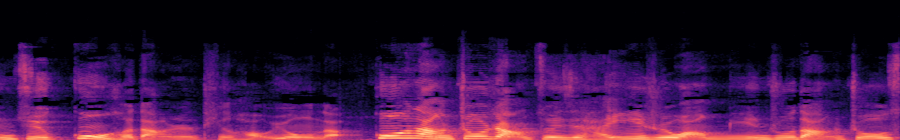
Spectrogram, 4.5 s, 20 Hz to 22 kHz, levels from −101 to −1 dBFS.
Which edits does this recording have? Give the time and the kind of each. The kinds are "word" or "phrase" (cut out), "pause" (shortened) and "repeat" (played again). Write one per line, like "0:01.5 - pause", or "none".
0:01.8 - pause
